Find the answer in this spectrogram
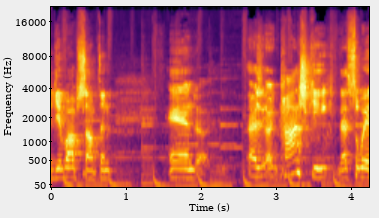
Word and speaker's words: pączki: a tradition to give up something and as ponki that's the way it's actually pronounced I had to double check it on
